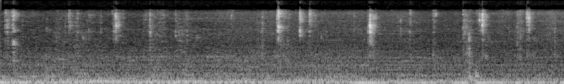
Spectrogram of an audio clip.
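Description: Close-up chewing of crispy fried catfish and rice: irregular sharp mouth clicks and wet smacks, several a second at times, over a low steady hum.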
